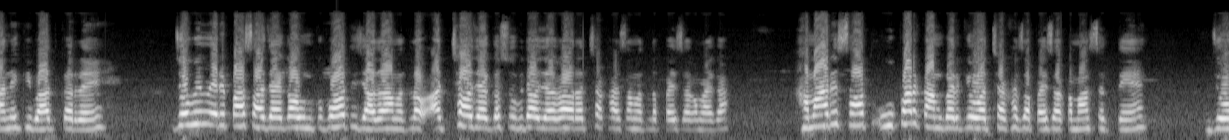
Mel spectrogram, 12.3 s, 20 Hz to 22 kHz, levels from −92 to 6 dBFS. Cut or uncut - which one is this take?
uncut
